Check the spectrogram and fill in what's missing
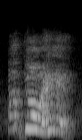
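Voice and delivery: loud, high-pitched angry goading; jealous shouting. Acted. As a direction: yell at her to get out there. Jealous man orders her outside.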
